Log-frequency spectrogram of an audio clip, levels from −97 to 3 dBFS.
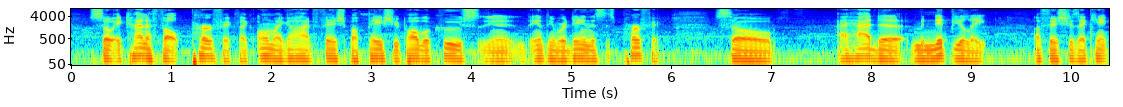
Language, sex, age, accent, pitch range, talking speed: English, male, 20-39, American, 80-95 Hz, 185 wpm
